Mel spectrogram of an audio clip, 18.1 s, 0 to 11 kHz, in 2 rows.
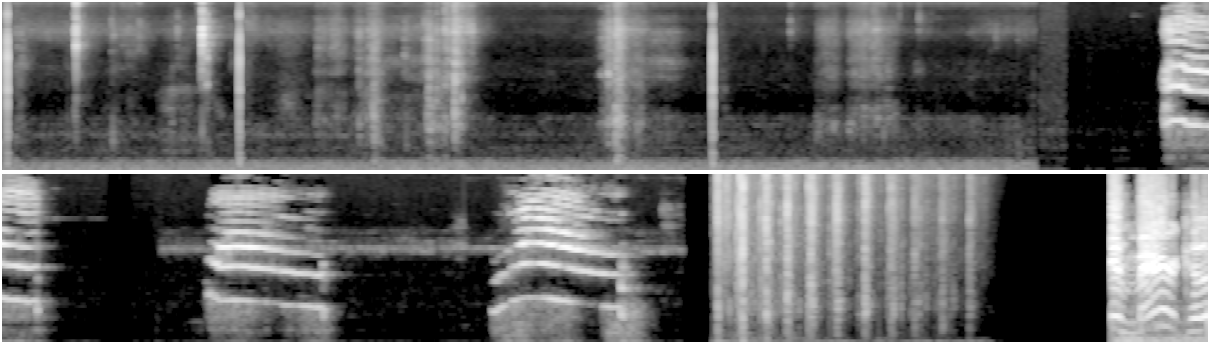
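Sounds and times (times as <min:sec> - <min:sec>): rapid clicks: 0:00.0 - 0:07.8
cat meowing: 0:12.8 - 0:13.8.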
